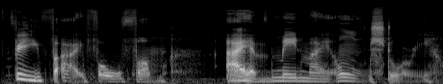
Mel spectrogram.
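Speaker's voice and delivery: low, slow giant voice; booming giant. Acted. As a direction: rumble it out like a giant. Giant chants his rhyme.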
